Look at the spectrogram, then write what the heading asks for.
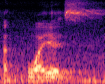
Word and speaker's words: acquiesce: Seventh word is अक्वायर्स। Spelling क्या है?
